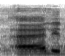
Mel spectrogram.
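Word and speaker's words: أألد: مشبعا، وإذا كان متحرك وإذا كان الحرف متحركا قصر، يعني تصير آلد. وكيف تصير؟ ها؟ آلد آلد كآدم وآمن، آلد آلد هكذا، آلد وأنا عجوز.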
